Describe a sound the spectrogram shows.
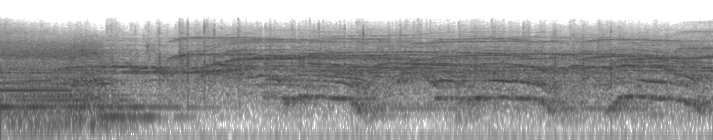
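An electric guitar plays bending, wailing notes through an amplifier in a large hall.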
